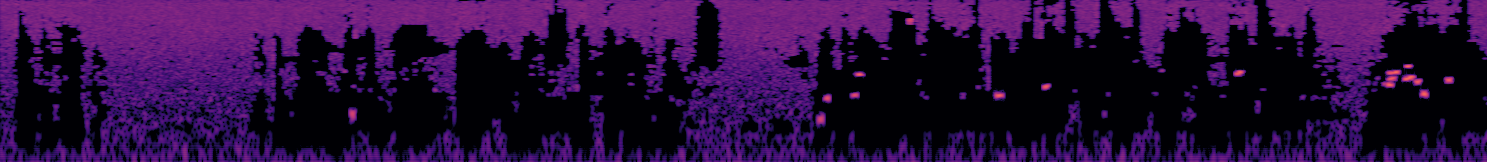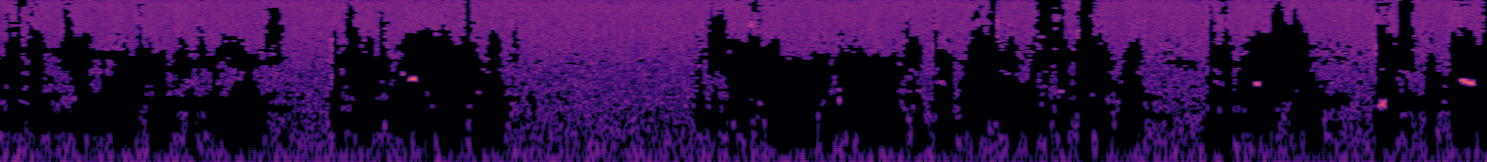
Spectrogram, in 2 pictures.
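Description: A middle-aged woman speaks calmly and warmly.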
